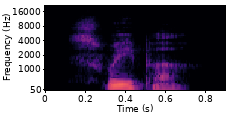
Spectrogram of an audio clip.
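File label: "sweeper", Australian English; pronunciations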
